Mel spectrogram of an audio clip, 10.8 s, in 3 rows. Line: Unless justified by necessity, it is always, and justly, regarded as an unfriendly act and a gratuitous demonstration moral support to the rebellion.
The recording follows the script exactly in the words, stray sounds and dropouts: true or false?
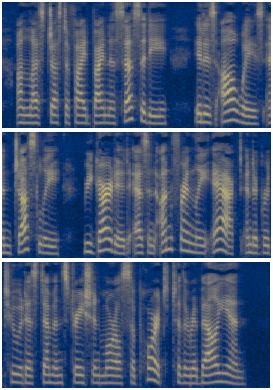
true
